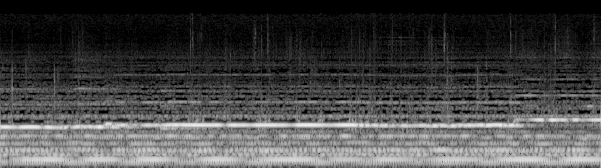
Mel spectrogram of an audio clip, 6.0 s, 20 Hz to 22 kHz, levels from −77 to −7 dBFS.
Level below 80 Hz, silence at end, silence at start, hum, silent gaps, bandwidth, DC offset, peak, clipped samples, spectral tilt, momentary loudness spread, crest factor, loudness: -50 dBFS; 0 s; 0 s; none; none; 16.5 kHz; under 0.1%; -6 dBFS; under 0.1%; -7.5 dB/octave; 4 LU; 12 dB; -18 LUFS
